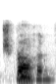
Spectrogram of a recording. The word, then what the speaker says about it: Sprachen: सो Sprachen, अब अच्छा, अब अगर एस और पी अगर इकट्ठे हो किसी भी जगह पे, ठीक है, तो हम उसको श और पा का जो है साउंड जो है दोनों को कंबाइन करके जो है ना हम प्रोनाउंस करेंगे, ठीक है।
